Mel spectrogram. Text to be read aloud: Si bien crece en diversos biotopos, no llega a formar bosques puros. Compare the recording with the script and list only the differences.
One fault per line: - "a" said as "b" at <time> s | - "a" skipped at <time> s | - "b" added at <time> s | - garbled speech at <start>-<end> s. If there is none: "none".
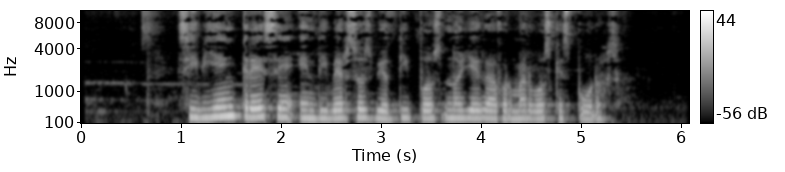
none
